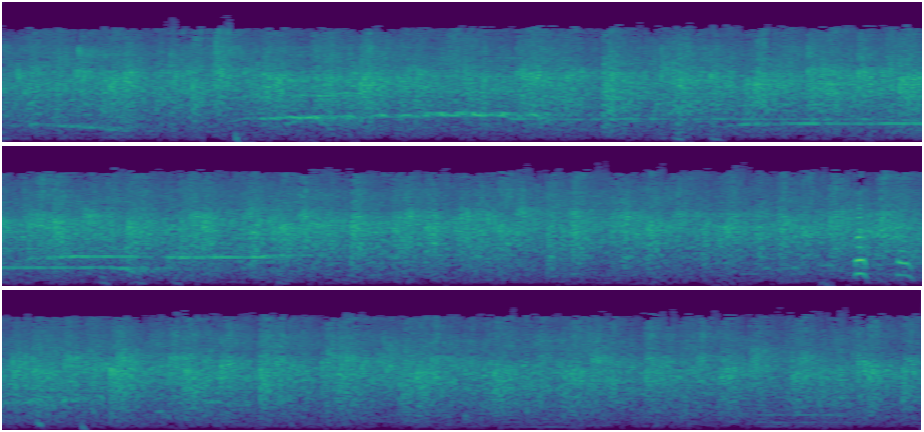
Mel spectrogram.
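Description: Sustained audience applause, a dense steady wash of clapping lasting the whole clip with even loudness, a few faint voices and whoops rising briefly above it.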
